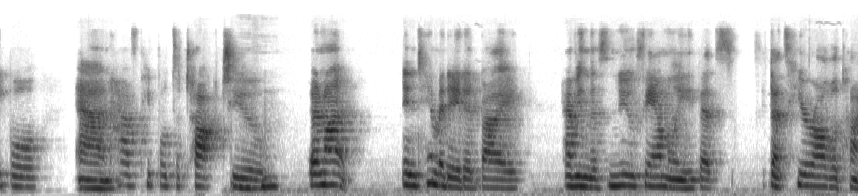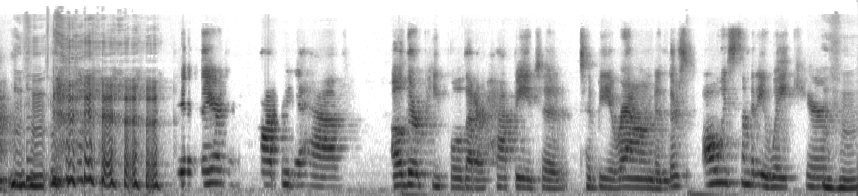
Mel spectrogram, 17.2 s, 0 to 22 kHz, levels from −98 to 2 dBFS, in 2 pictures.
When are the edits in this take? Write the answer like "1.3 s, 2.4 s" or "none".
10.3 s

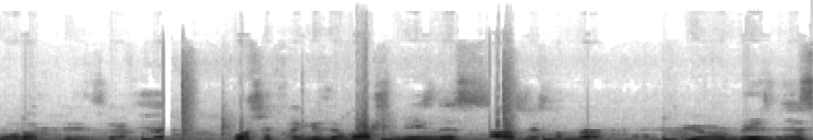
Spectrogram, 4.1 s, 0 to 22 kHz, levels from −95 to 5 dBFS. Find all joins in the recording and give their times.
1.0 s, 2.4 s

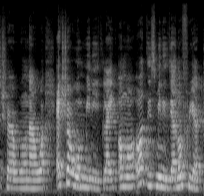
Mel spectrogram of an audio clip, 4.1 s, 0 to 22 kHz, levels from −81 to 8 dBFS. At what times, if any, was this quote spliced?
none

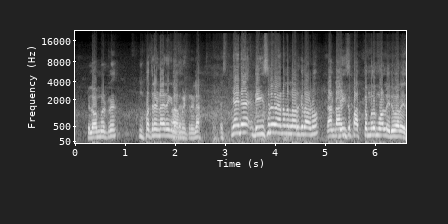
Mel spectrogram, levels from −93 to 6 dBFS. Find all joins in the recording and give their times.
none

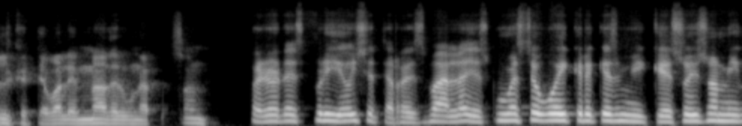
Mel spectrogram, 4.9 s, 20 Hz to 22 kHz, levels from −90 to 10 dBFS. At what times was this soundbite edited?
1.7 s

